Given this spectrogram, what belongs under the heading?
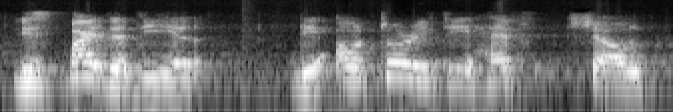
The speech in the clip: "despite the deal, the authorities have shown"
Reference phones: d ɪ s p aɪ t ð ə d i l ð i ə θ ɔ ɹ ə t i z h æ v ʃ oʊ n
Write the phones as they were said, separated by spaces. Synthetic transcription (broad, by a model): d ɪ s p aɪ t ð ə d i l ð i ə t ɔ ɹ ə t i h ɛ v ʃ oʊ n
